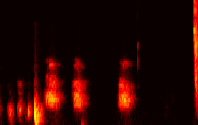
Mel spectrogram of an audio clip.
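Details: Young Blenheim Cavalier King Charles Spaniels, part of a six-puppy litter, barking in their indoor puppy pen. Several small yaps run into a louder bark, then two more short barks, ending with a sharp noise.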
